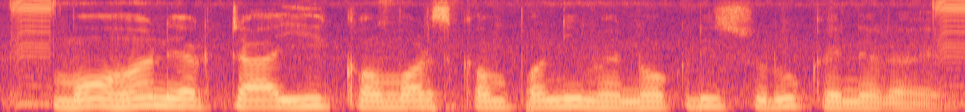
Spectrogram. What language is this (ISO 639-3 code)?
mai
